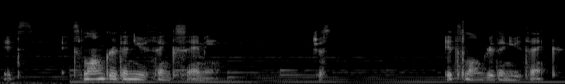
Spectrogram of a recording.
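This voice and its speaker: A woman's voice: very deep voice, a little slow. A woman playing a sullen, haunted teenage survivor in an audio drama, defiant and withdrawn. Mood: haunted, numb. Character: sullen, haunted teenage survivor, dodging questions about horrors. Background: music.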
